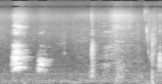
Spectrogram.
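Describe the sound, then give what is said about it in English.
A dog barks twice in quick succession, sharp, followed by fainter scuffling and a couple of softer noises. “Your dog passionately agrees with you.”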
